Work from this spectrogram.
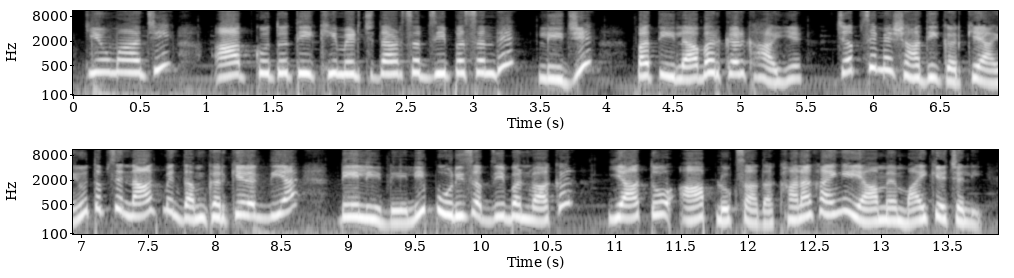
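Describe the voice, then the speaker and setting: Woman as a high-voiced, fed-up young cartoon daughter-in-law. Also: expressive, normal speed, no room sound. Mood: defiant. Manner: whining, exasperated complaining.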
